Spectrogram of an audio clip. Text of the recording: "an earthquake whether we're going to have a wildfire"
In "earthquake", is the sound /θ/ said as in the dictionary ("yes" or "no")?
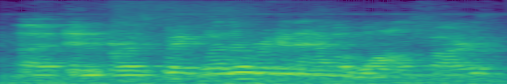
yes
